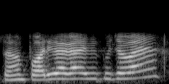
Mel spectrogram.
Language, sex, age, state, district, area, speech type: Odia, female, 45-60, Odisha, Angul, rural, conversation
